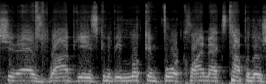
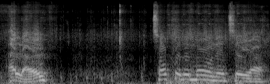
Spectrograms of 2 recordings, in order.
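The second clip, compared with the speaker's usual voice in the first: English accent, put on for fun. Switching it up on a new map, in an English accent. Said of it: "Let's start using English accents".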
